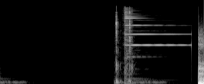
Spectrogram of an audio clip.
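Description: A click, then a bright bell-like ding that rings for most of a second: the notification-bell chime of a subscribe-button animation.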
